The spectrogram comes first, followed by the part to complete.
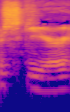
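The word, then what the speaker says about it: Sskeer: jedi master skier and that's just how you say his name you got to give it the longer s and the way that the drunker talk there are a lot of long s's so i'm just gonna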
